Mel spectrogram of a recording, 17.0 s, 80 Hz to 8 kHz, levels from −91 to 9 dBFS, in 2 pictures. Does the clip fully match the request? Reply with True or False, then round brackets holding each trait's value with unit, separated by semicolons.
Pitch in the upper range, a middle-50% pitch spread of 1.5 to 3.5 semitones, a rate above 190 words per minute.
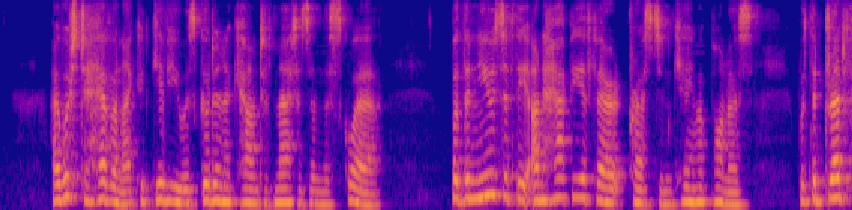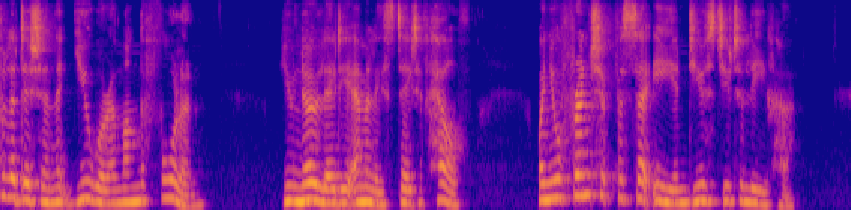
False (210 Hz; 4.0 semitones; 200 wpm)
